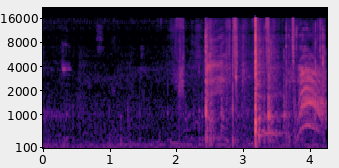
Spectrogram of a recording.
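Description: A tennis ball is struck sharply with a racket.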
